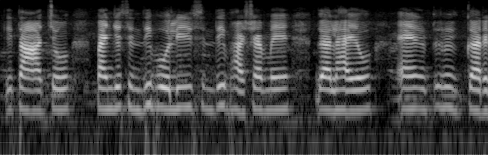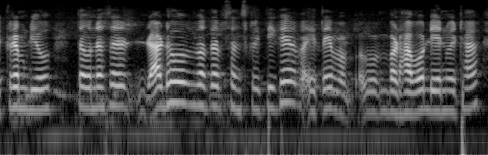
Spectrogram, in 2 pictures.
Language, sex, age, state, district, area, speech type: Sindhi, female, 60+, Delhi, South Delhi, urban, spontaneous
